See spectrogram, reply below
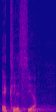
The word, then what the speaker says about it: Ekklesia: But the original Greek word is E-K-K-L-E-S-I-A, and it's pronounced ecclesia.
